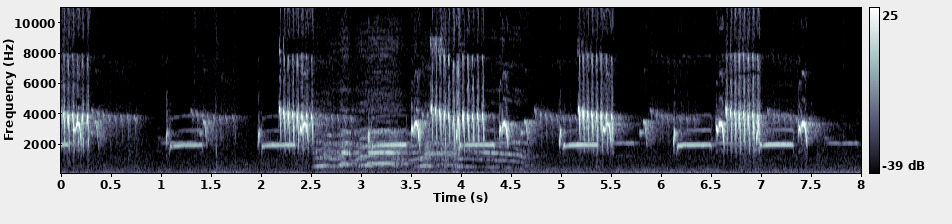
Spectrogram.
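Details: Lure call of a prinia to stir a bird that will not sing: buzzy rattles paired with level whistled notes, repeated in irregular phrases, with a faint softer twittering in the middle.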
